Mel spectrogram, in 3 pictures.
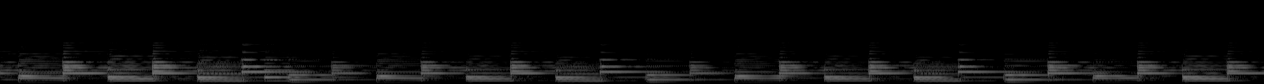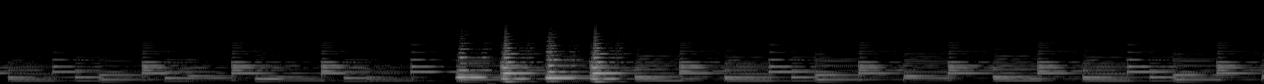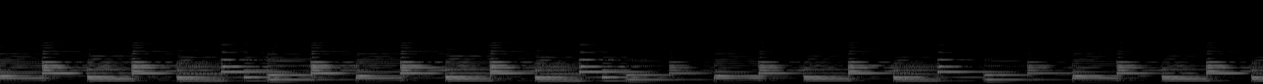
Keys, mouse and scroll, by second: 0.3 x, 2.2-3.9 drag, 3.1-4.6 middle drag, 4.2 alt+a, 9.0 Escape, 9.7-11.2 drag, 11.5-14.1 drag, 13.1-14.6 middle drag, 14.3 a, 14.4 a, 14.9 a, 15.6 x, 17.0-18.7 drag, 18.0-19.6 middle drag, 18.7 alt+a, 26.0 Escape, 26.5-28.0 middle drag, 31.2 a, 31.4 a, 33.5 t.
